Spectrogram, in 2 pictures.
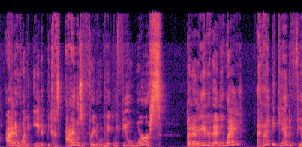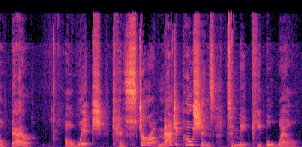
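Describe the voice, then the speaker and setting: A woman reading a children's picture book aloud in an expressive, deliberate storytelling manner, with emphatic phrasing for young listeners. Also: mid-range voice.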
